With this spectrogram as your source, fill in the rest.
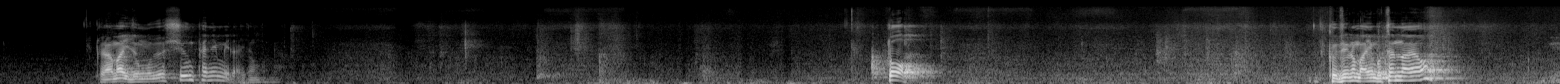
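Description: A man speaks calmly through a microphone in an echoing room.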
